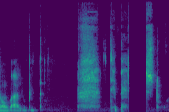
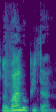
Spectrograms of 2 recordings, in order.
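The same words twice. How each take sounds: First: « On va à l'hôpital » chuchoté, pressant; ordre chuchoté. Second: « On va à l'hôpital » dit plus fort, ferme; ordre ferme. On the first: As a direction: souffler l'ordre à la mère, tout bas. (ordre soufflé à sa mère, pressant) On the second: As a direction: affirmer la décision avec force. Répète l'ordre avec force. (ordre ferme répété à sa mère) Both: Retold or imitated.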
